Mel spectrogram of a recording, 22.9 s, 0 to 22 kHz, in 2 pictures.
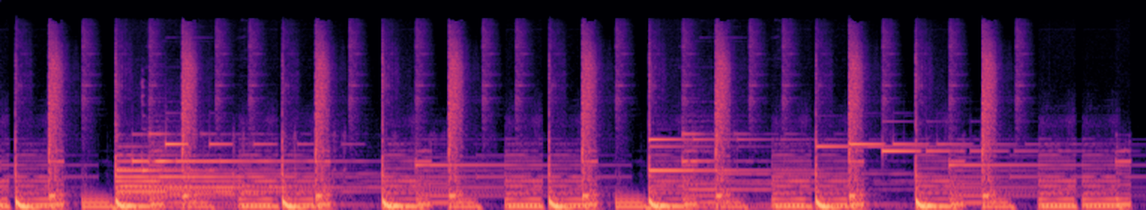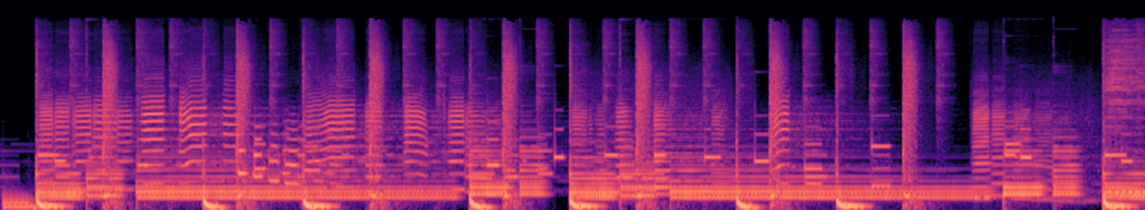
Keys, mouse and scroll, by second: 3.3 s, 4.7 scroll up 2, 4.9 shift+middle click, 5.2-5.9 scroll up 1, 5.9 s, 8.0 g, 9.6 shift+middle click, 10.5 shift+d, 12.9 shift+d, 16.8 scroll down 2, 17.0-18.2 shift+middle drag, 18.2 shift+d, 22.2 scroll up 1, 22.7 shift+middle click.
